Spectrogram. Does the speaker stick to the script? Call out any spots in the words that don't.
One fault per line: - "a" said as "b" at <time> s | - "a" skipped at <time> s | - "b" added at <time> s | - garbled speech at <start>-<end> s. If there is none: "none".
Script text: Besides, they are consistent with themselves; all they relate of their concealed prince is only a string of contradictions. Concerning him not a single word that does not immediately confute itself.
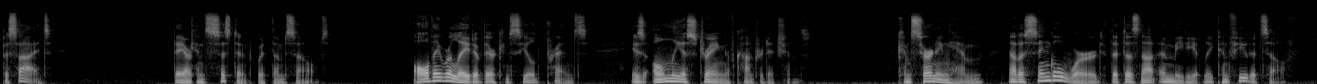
none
